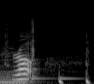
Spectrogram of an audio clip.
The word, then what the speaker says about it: rho: fluida atau massa jenis fluida itu sama dengan rho. Ini dibacanya rho ya.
